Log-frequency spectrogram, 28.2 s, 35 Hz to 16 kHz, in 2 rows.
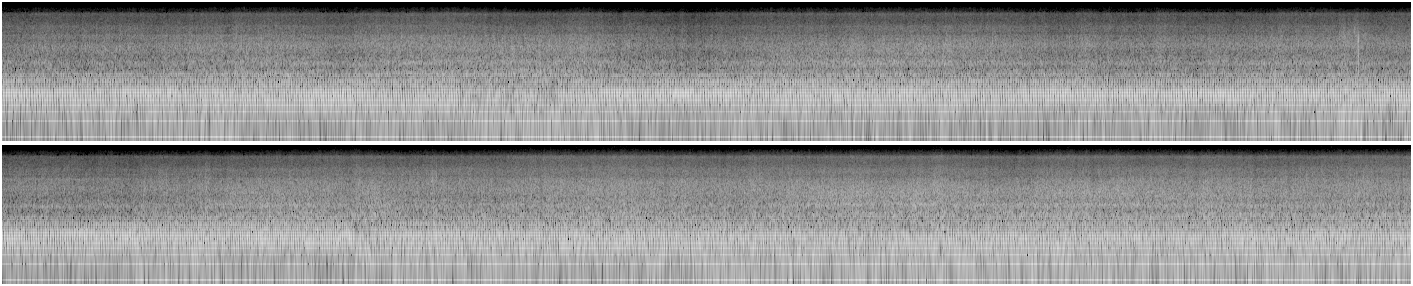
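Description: Yamaha WR250R's single-cylinder four-stroke engine running steadily under way, its note dipping briefly twice, about five seconds in and again near eighteen seconds.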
